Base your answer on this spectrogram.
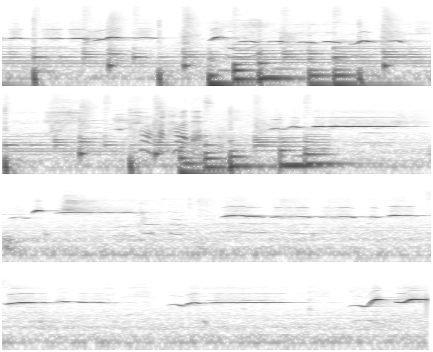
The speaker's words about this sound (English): Could you do it? Come on over here, Mom. Can you whistle? Do it, Mama. Do it. Do it!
